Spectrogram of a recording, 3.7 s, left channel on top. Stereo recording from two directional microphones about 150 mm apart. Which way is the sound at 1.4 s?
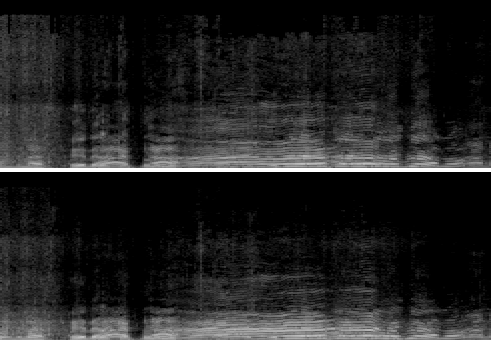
20° left (ahead or behind).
